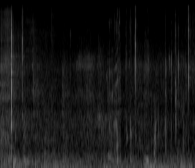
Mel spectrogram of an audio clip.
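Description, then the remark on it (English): A preacher takes a quiet sip of water during a church service before reading scripture, with a few sharp wet mouth clicks and a soft swallow over a low background hum. No one speaks. “We'll get a sip of water here, and then we'll read God's word.”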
